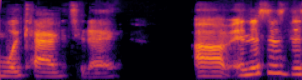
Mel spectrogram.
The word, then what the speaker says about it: WCAG: web content accessibility guidelines it's usually pronounced so we're going to be saying wikag today and this is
